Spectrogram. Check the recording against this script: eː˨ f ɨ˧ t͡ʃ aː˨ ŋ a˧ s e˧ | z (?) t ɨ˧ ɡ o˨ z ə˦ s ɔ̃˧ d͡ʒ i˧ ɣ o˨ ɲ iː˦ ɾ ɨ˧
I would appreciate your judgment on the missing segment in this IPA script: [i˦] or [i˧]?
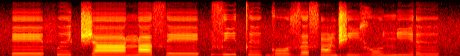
i˦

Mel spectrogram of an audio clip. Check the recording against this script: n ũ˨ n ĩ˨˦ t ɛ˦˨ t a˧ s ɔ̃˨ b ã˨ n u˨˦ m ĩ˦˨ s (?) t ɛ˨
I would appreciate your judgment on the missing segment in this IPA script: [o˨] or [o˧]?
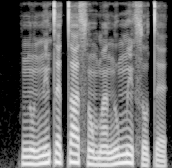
o˨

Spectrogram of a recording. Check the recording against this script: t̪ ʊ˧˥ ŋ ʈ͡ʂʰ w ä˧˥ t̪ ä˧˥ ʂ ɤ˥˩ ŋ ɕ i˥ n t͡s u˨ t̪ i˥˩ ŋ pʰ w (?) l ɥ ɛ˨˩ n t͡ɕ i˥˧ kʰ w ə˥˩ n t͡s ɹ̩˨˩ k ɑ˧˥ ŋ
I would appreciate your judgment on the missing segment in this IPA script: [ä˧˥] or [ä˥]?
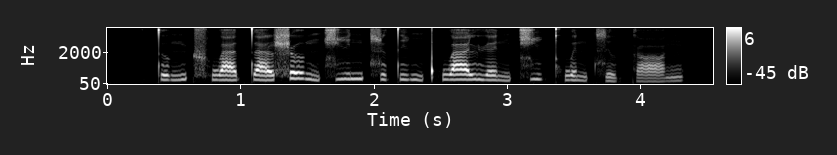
ä˥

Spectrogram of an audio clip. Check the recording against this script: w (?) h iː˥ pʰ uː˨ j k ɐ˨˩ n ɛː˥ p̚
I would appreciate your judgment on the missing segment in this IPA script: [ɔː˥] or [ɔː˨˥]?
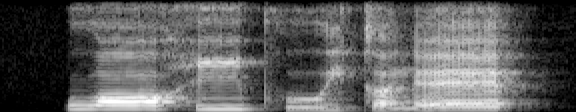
ɔː˥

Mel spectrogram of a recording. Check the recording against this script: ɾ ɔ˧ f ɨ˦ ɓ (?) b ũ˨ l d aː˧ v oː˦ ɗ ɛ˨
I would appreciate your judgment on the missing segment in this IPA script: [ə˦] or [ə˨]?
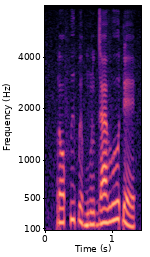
ə˨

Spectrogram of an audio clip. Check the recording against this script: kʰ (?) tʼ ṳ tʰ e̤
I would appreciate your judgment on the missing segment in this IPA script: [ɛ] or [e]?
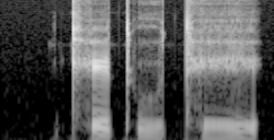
e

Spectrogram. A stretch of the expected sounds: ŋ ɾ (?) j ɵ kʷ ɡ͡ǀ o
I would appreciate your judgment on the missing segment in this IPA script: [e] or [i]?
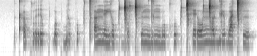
e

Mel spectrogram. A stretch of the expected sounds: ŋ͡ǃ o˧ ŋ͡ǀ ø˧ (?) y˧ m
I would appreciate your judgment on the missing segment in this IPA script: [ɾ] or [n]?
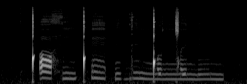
n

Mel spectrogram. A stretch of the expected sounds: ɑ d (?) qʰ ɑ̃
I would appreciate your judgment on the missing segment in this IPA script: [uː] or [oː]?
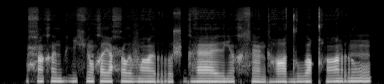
uː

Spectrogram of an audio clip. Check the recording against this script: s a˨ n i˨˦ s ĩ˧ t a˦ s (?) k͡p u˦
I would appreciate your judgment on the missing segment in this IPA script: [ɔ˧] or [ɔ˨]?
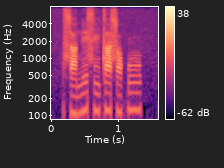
ɔ˧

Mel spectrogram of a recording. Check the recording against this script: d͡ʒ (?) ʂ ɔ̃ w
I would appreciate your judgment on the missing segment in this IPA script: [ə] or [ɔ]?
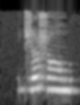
ɔ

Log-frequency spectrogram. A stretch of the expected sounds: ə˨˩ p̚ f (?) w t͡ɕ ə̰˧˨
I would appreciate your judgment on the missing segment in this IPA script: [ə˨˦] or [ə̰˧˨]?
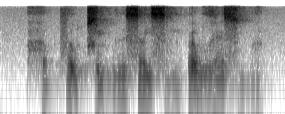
ə̰˧˨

